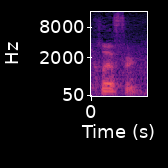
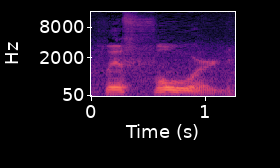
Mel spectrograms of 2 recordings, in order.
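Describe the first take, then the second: First: The name is said quickly as one word. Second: The name is split into two separate parts. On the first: This is how the owner of the name says it. "if I say Clifford fast enough, it's not broken in two" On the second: The speakers were careful to get every syllable. "trying to make sure they were getting all the syllables there"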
